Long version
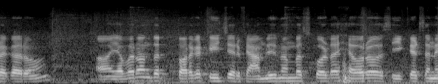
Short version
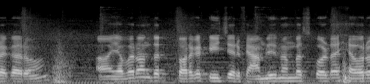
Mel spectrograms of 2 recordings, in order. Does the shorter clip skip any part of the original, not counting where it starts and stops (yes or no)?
no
